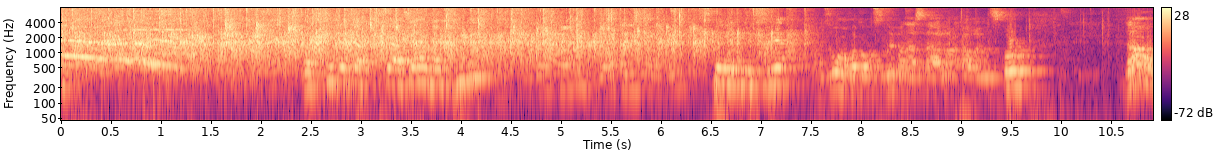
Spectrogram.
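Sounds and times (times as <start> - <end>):
applause: 0.0 - 7.6
speech: 2.4 - 4.4, 5.0 - 5.9, 6.5 - 10.0, 10.6 - 10.9.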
